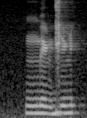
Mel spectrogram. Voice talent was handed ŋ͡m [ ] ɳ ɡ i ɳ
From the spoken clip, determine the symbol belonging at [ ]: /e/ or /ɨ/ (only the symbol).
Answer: e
